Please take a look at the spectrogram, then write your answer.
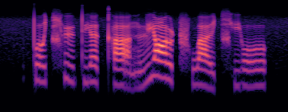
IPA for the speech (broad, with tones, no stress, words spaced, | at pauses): t̪ɤ˥t͡ɕʰy˥˧t̪jɛ˥˩ kʰa̰˨˩nljɑ˥˧ʊ̯ ʈ͡ʂʰwa˥˩ɪ̯t͡ɕʰjo˥ʊ̯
